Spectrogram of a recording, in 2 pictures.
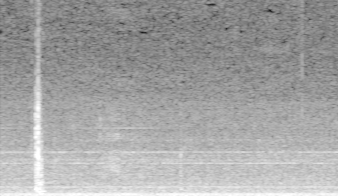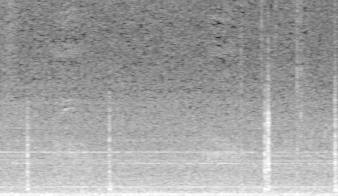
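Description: Steady mechanical hum with several held tones. A few sharp ticks sound over it: a loud one about half a second in, two fainter ones in the middle and another near the end.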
